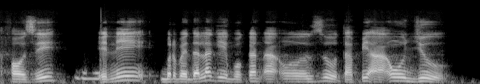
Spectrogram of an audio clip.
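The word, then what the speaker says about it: أعوذ: Ya, Fauzi, ini berbeda lagi, bukan a'udzu tapi a'uju. Ya, bukan a'uju ya. Bukan huruf jim, tapi za. A'udzu, za.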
